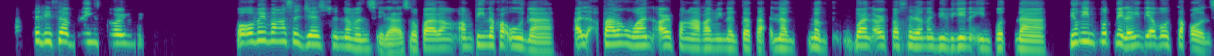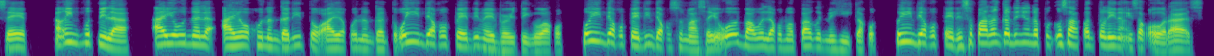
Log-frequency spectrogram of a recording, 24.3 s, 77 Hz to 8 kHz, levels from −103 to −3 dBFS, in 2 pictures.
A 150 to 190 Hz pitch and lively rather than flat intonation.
Yes: medium, 185 Hz; wide, 6.1 semitones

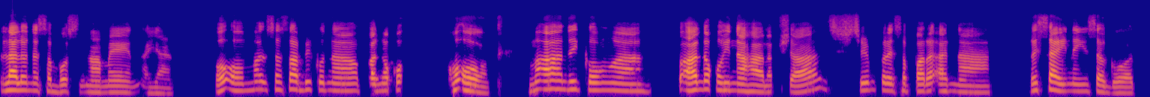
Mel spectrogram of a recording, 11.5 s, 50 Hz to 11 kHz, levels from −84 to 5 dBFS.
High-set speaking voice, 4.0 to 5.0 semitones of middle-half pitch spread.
No: high, 200 Hz; average, 3.6 semitones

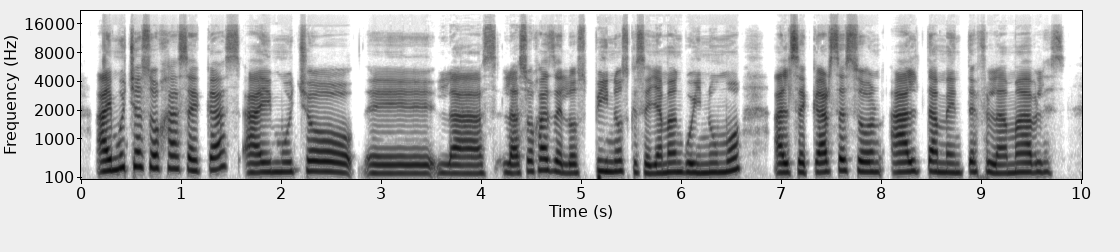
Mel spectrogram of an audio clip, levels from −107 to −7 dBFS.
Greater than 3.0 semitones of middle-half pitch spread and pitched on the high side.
No: average, 2.7 semitones; high, 225 Hz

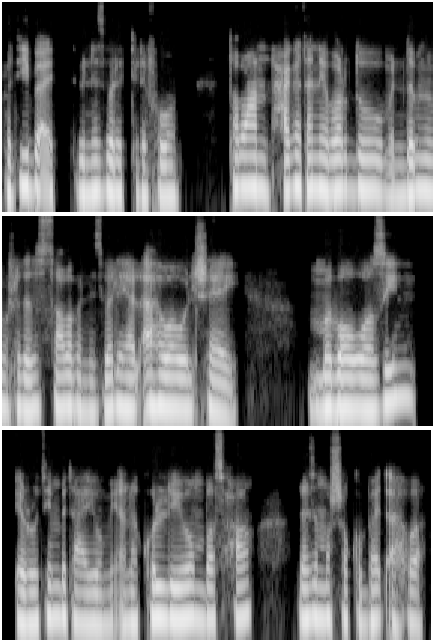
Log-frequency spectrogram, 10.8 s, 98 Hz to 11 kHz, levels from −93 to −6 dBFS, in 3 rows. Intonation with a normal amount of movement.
No: narrow, 2.0 semitones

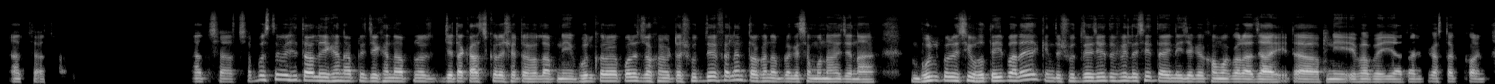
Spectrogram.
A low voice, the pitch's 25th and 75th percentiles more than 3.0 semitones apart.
No: medium, 150 Hz; average, 3.4 semitones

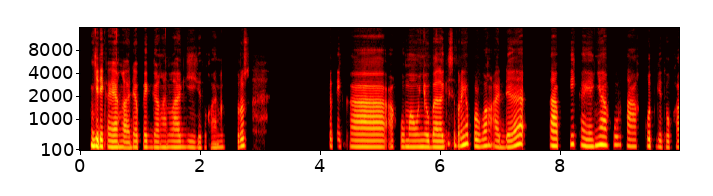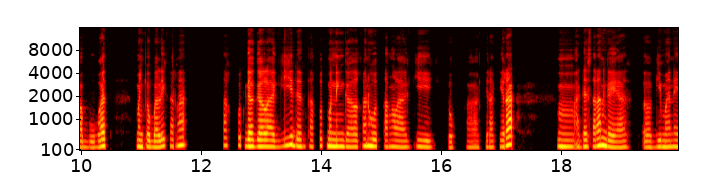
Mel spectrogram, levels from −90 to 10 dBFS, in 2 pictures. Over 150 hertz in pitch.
Yes: high, 190 Hz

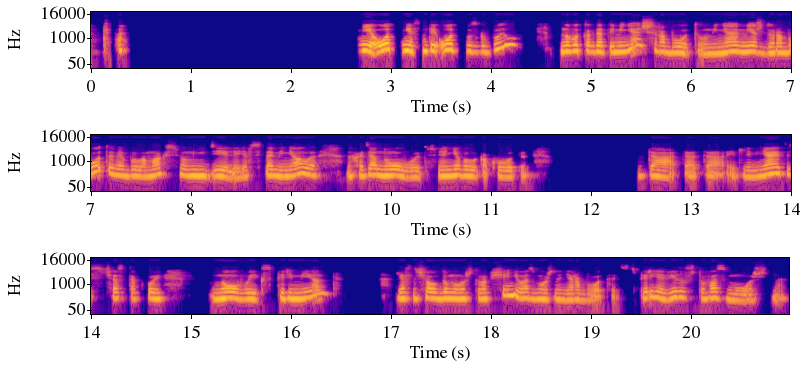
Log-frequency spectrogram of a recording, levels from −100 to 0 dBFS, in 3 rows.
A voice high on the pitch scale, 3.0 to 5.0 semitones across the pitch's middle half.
No: high, 200 Hz; narrow, 2.6 semitones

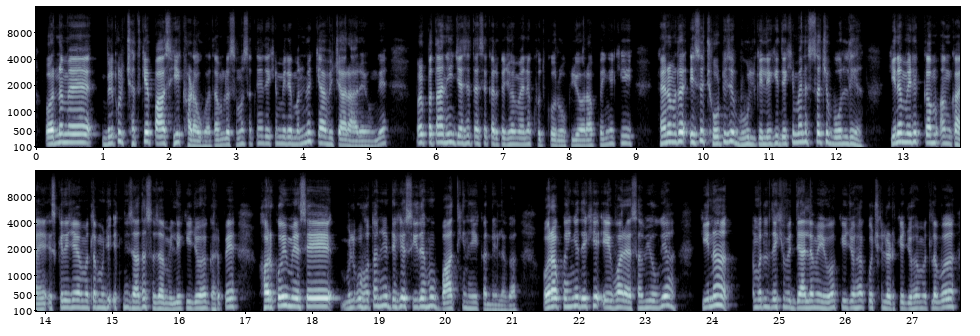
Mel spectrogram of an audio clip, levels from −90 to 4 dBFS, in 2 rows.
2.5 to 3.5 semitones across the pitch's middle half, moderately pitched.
No: average, 4.0 semitones; medium, 180 Hz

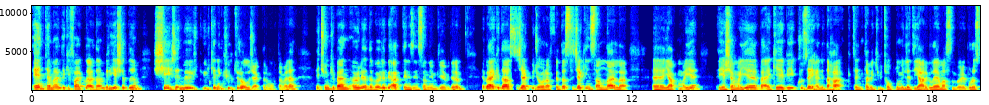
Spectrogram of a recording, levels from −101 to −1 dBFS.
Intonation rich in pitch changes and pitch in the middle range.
Yes: wide, 6.7 semitones; medium, 145 Hz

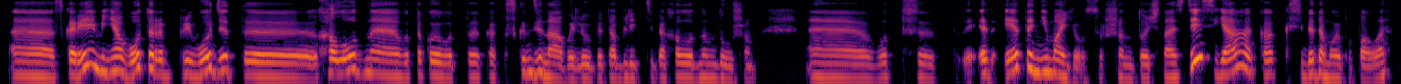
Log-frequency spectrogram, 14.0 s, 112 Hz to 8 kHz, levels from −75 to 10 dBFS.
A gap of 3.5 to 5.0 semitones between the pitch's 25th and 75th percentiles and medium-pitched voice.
Yes: average, 4.2 semitones; medium, 170 Hz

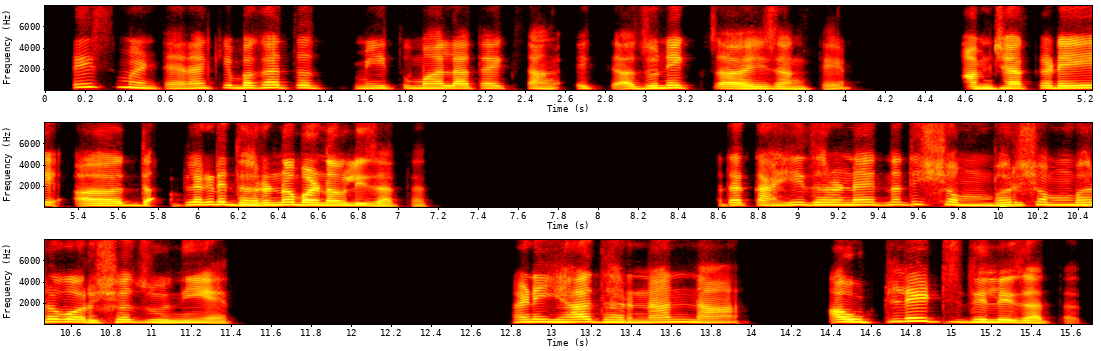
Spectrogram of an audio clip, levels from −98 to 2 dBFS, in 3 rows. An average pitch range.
Yes: average, 3.4 semitones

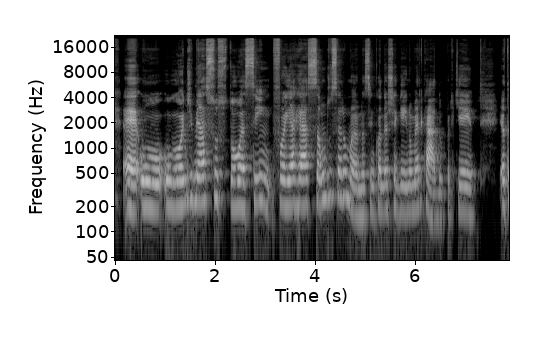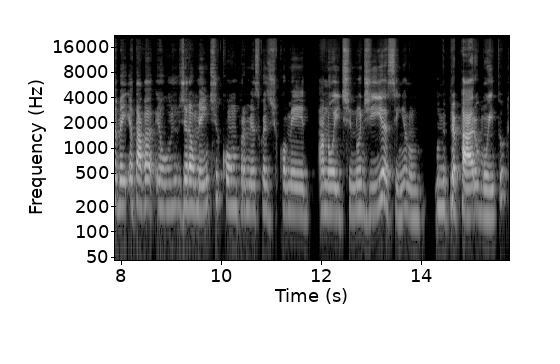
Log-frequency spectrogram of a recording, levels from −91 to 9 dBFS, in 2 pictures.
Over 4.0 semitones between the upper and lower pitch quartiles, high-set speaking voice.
No: average, 2.9 semitones; high, 195 Hz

